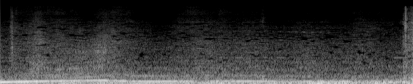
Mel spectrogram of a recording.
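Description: Car engine accelerating, heard from inside the cabin over road noise: its pitch rises for about a second, drops back and holds steady, then fades near the end.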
